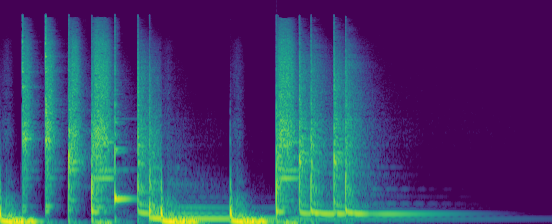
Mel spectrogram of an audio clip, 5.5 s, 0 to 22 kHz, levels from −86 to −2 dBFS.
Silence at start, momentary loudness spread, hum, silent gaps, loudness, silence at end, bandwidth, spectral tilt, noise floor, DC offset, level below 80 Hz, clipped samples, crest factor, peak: 0 s; 13 LU; none; none; -15 LUFS; 1.3 s; 17 kHz; -4.5 dB/octave; -64 dBFS; under 0.1%; -16 dBFS; under 0.1%; 14 dB; 0 dBFS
